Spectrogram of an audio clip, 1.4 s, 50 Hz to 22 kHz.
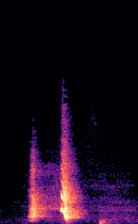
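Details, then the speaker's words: Pace MBT-250 rework station with a vacuum problem, tipped over by hand: three short, sharp clattering bursts like a loose fragment tumbling inside. The cause was found to be a broken vacuum pump shaft, later repaired with fiberglass cloth and resin. "now that I was rolling it over you hear that something is rattling around in there"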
